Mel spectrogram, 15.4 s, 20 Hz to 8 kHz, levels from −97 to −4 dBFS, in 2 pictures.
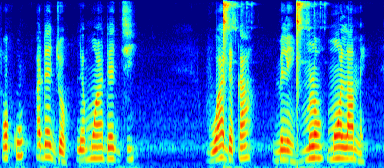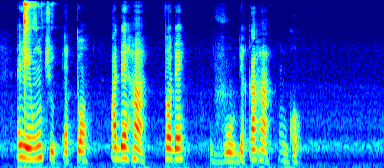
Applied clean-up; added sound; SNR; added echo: none; Tambourine; 2 dB; none.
